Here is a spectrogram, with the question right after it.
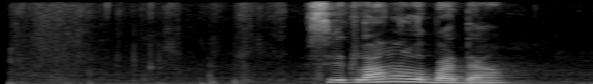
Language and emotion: Russian, neutral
